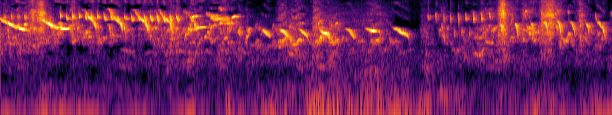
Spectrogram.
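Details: Aviary canaries singing fast high trills and rolling phrases, with a run of descending chirped notes in the middle, a brief break, then more rapid trilling; faint low hum beneath.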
